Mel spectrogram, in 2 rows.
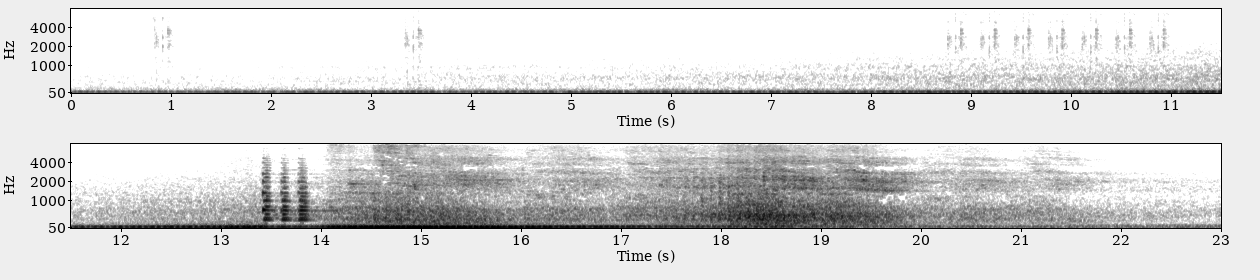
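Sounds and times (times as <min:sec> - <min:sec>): train passing close by: 0:00.0 - 0:23.0
train horn blast: 0:13.4 - 0:14.8.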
